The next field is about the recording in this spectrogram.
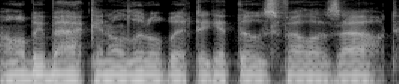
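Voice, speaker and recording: A man's gruff, put-on character voice, very deep and low, flat and monotone, at a fairly quick pace, in a very clean recording with a silent background. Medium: read story. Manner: gruff, curt, calls everyone pal.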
